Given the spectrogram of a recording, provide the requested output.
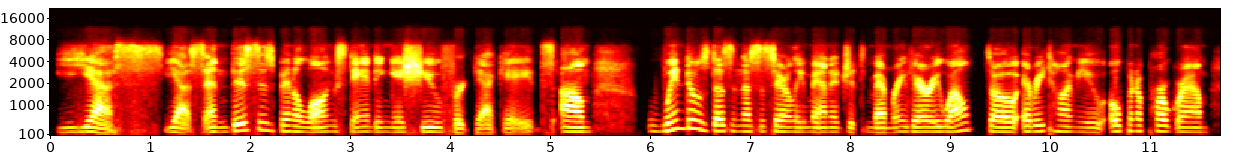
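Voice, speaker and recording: Low-pitched woman explaining tech, dull sound. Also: a little slow, vocal fry, no room sound. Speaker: interviewed speech software trainer and support provider. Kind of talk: informal explanatory interview answers. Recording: dull, lo-fi audio.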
